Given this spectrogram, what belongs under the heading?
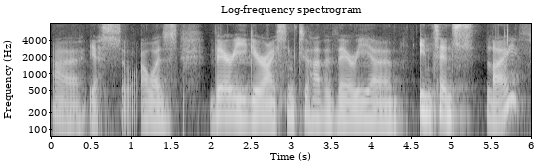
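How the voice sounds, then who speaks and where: Noticeable background noise runs under this clip. A woman with a fairly low pitch speaks at a fairly slow pace. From France. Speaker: corporate learning executive. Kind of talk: interview.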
